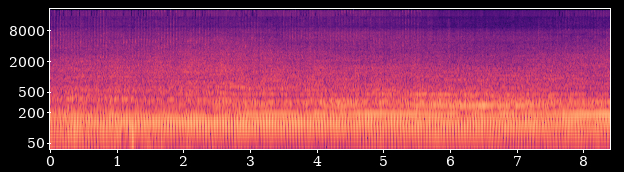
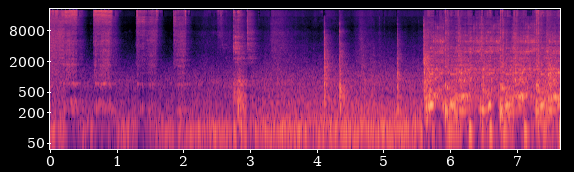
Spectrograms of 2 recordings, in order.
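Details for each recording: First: Ariens/Husqvarna riding lawnmower single-cylinder engine after a new carburetor, intake manifold, head gasket, flywheel, battery and ignition; steady low chug at constant speed with no knocks or misses, running healthy. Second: Ariens/Husqvarna riding mower engine cranking in short bursts without catching, even with starter fluid; the compression test read about 45 psi against 90+ good, leaking down; the head gasket was later replaced.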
